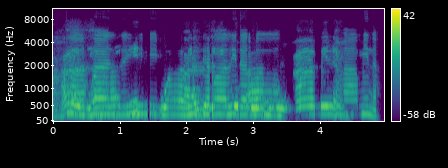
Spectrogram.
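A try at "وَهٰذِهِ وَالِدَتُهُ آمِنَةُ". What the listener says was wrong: Walidatuhu, ya, tuhu gitu. Ada hu-nya. Sekali lagi.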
